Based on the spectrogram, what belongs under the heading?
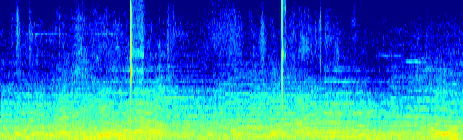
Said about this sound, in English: And we have the bells.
